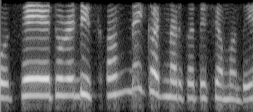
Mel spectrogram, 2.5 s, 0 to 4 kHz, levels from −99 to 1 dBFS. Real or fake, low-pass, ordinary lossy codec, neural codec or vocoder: fake; 3.6 kHz; none; codec, 16 kHz in and 24 kHz out, 1 kbps, XY-Tokenizer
